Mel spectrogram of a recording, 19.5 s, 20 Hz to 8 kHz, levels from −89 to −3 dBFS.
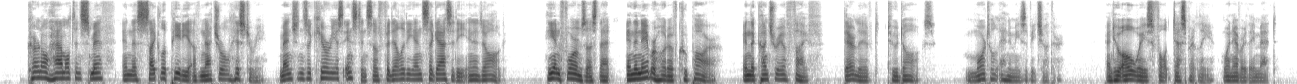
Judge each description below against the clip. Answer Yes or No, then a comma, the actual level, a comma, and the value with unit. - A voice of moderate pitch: No, low, 120 Hz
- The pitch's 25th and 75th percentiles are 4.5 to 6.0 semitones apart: Yes, average, 4.8 semitones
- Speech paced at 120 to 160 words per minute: Yes, average, 155 wpm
